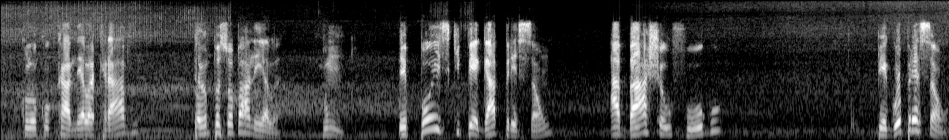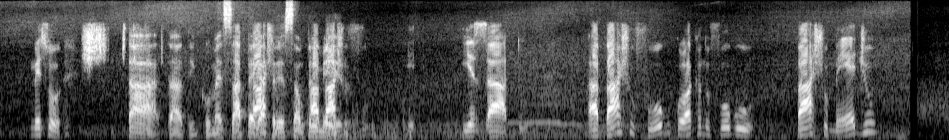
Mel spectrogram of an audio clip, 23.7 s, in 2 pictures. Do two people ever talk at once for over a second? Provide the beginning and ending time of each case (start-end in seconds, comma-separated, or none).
14.8-16.2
